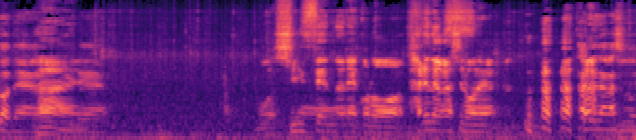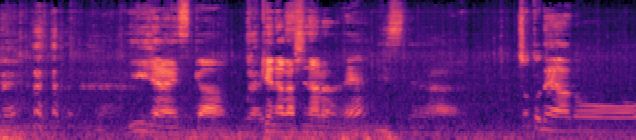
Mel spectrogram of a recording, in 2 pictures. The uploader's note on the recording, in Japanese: ドライビングトーク。この日、大雨の中車内収録だったため雨粒の音が相当入ってたのは言うまでもなく。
